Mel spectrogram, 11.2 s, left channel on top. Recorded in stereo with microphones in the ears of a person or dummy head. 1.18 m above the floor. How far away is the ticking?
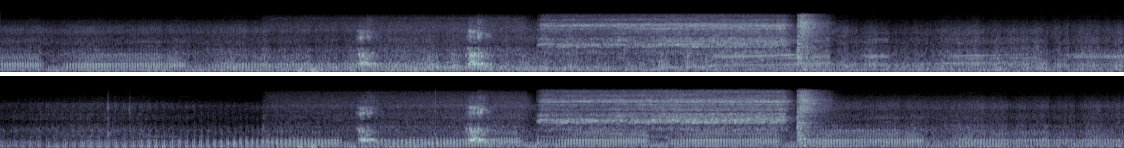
About 6 m.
